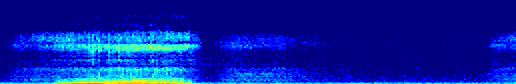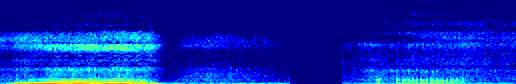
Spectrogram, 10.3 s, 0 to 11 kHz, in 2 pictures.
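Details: Middle-aged man's everyday snoring during sleep: loud rattling snores on each in-breath, about 13 a minute, separated by quieter breathing.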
